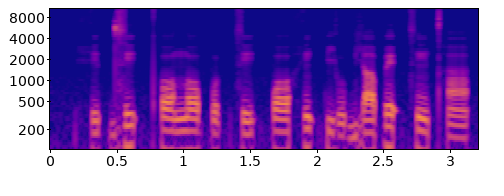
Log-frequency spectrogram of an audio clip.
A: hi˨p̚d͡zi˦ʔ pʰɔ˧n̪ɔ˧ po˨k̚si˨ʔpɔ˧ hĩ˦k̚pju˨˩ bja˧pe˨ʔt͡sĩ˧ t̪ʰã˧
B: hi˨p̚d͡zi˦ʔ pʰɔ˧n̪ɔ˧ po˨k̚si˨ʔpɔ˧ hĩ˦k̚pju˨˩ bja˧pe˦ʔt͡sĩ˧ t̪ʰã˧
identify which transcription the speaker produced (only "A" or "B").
B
